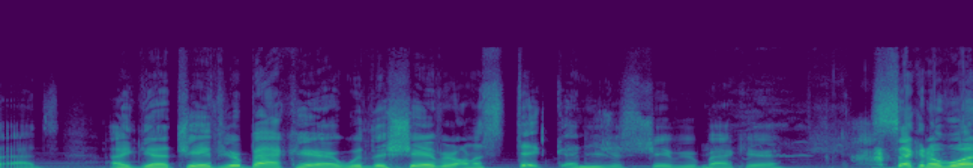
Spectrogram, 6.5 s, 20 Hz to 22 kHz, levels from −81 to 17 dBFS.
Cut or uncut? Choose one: cut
